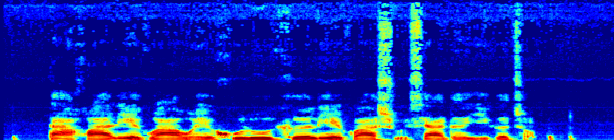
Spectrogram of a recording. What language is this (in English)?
Chinese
